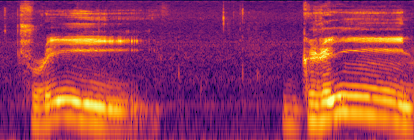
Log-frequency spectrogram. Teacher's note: ikkita e kelib qolsa bu i deb cho'zib o'qilarkan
